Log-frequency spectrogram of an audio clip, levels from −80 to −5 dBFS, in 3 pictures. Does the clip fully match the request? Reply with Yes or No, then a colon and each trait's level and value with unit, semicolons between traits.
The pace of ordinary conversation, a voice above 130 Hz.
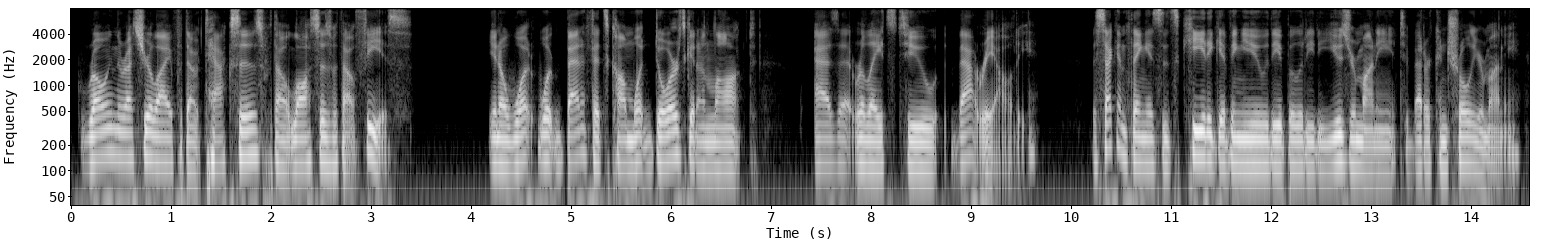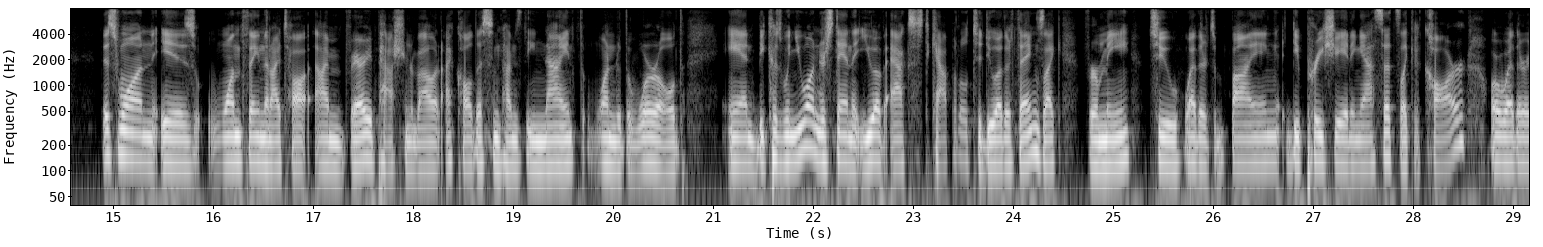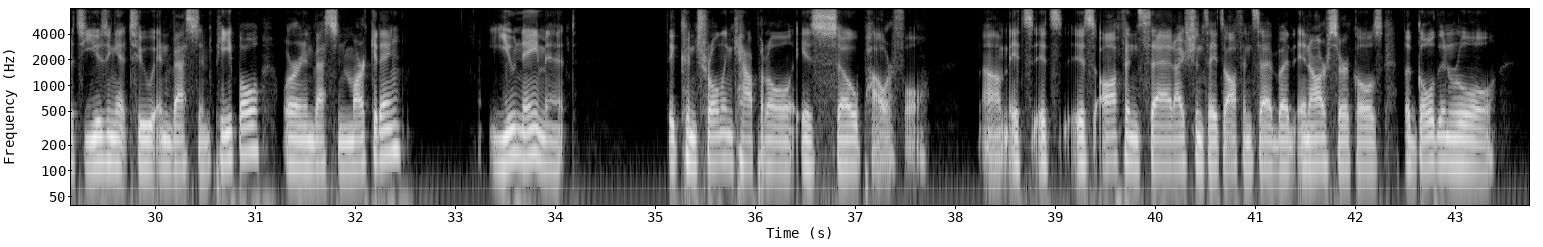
No: average, 190 wpm; low, 120 Hz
